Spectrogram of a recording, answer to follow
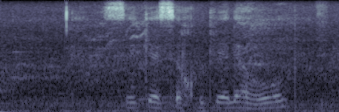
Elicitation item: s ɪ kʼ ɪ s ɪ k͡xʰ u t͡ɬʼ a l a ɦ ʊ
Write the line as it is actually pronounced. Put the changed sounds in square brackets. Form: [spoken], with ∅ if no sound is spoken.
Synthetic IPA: s ɪ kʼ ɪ s ɪ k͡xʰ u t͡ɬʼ [ɛ] l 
